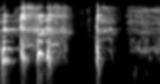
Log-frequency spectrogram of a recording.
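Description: A person coughing: a quick cluster of coughs in the first second, one more sharp cough a little later, then a quieter breathy rasp.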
